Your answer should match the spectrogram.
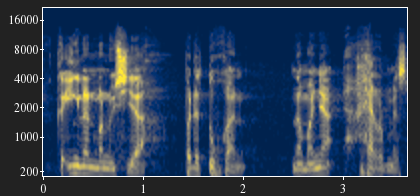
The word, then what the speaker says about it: Hermes: Namanya Hermes. Bacanya Hermes yang sekarang jadi tas merek mahal.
